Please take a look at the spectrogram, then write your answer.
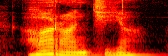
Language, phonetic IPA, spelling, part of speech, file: Ukrainian, [ɦɐˈranʲtʲijɐ], гарантія, noun, Uk-гарантія.ogg
- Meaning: guarantee, warranty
